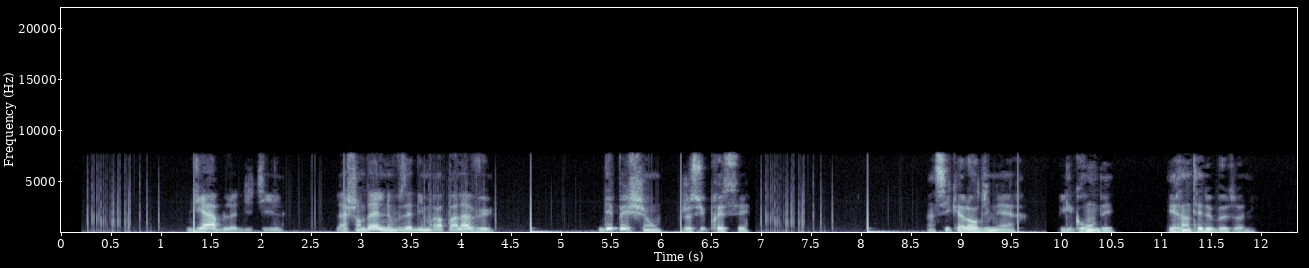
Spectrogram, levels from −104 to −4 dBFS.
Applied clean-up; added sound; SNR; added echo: none; Crackle; 10 dB; none.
